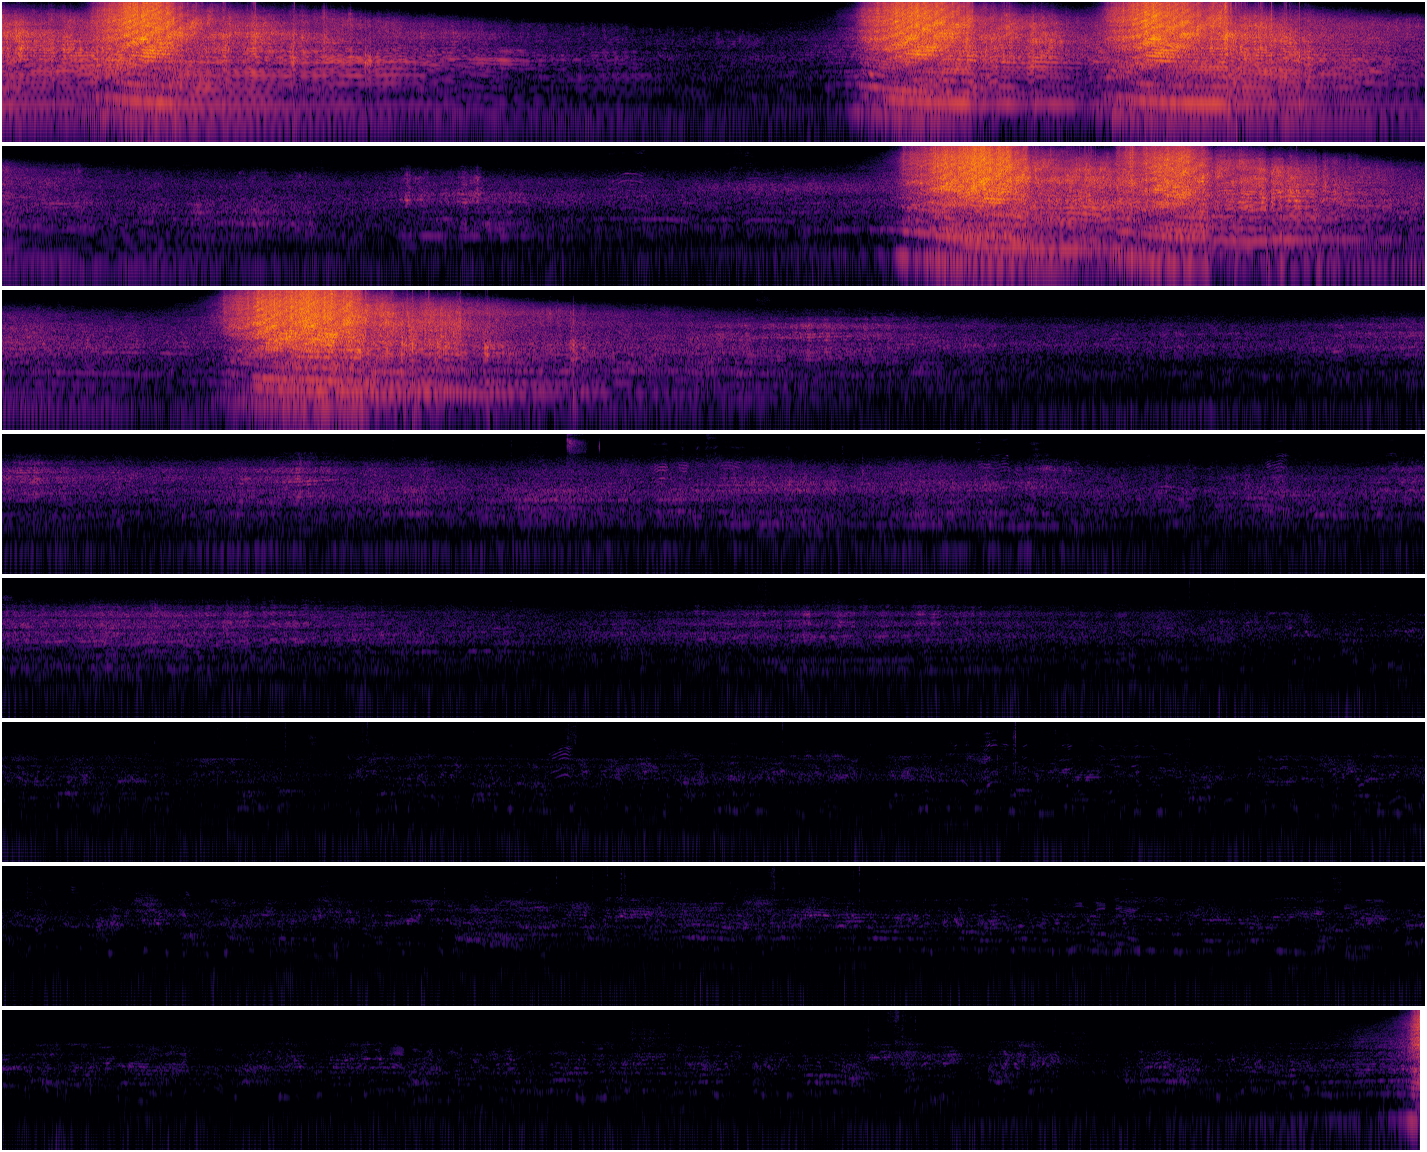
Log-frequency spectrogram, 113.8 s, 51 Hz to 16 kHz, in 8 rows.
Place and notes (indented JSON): {
  "title": "Silverstone Circuit, Towcester, UK - british motorcycle grand prix ... 2021",
  "date": "2021-08-28 14:10:00",
  "description": "moto grand prix qualifying one ... wellington straight ... dpa 4060s to MixPre3 ...",
  "latitude": "52.08",
  "longitude": "-1.02",
  "altitude": "157",
  "timezone": "Europe/London"
}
